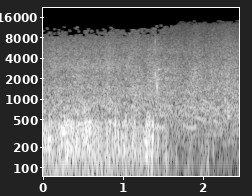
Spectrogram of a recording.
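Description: Wind buffeting the camera's microphone: an uneven, gusting low rumble that eases slightly near the end.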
